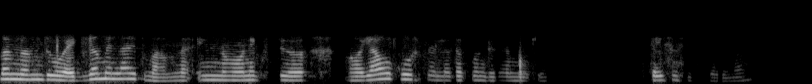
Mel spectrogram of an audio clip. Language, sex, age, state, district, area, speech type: Kannada, female, 18-30, Karnataka, Shimoga, rural, conversation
